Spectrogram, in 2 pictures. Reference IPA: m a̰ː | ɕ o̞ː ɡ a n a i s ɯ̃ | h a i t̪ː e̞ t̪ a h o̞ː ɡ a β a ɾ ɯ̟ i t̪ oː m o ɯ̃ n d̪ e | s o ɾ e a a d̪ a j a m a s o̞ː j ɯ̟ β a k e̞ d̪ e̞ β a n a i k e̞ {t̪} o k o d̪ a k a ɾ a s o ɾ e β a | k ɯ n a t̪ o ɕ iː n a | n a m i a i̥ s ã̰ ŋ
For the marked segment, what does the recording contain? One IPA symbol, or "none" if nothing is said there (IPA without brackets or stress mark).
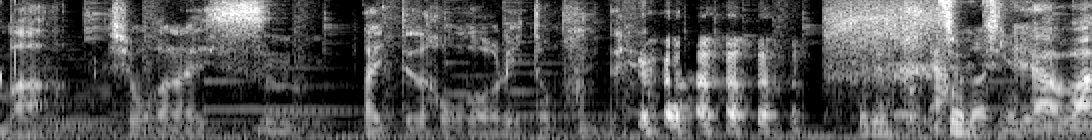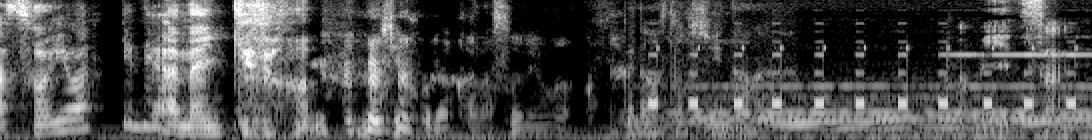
d̪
